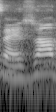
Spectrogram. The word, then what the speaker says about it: St-Jean: Et à ta droite, c'est Saint-Jean. Donc, Saint-Jean de chez Blao. Est-ce que je le prononce comme il faut?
